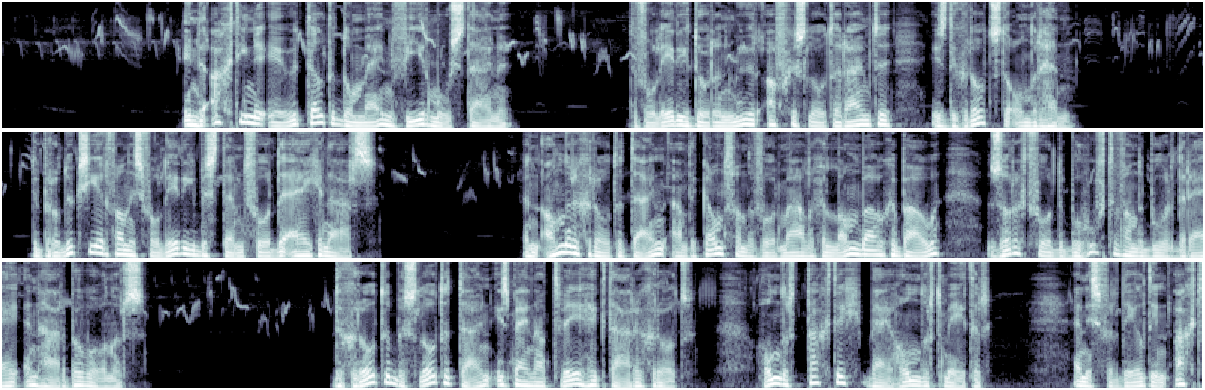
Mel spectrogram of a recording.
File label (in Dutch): audioguide nl adulte; jardin; modave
